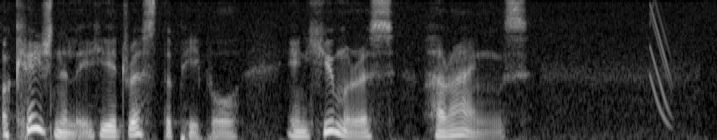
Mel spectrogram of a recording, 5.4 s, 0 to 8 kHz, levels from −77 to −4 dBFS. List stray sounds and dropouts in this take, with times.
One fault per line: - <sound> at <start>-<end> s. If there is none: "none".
- chirp at 4.9-5.1 s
